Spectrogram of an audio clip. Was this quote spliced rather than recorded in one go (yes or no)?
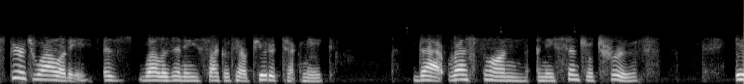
yes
